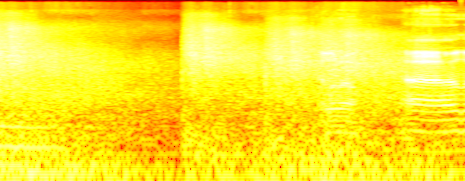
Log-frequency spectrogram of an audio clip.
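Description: A rocket explodes at launch in Kerbal Space Program: a sudden broadband boom bursts through ongoing game rumble, with a voice and light tonal game sounds near the end.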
